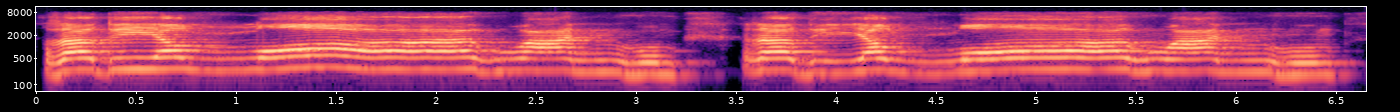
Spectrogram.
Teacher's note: এখানের মধ্যে আল্লাহ শব্দ আছে, মোটা করে পড়তে হবে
